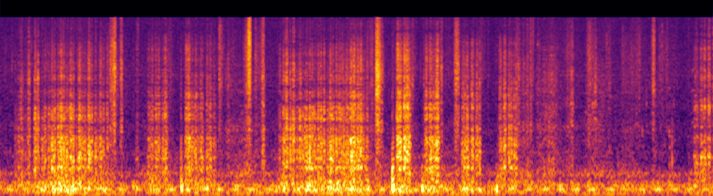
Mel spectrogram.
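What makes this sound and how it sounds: The brush tip of a white alcohol marker rubs across a flat paper coloring page in quick strokes, filling in Santa's beard. Dense, dry scratching rasps steadily throughout, punctuated by brighter stroke peaks over a low soft rumble.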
